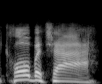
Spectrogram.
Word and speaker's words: Klobuchar: You got to say her name right. It's Amy Klobuchar.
